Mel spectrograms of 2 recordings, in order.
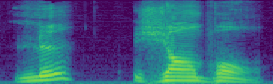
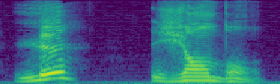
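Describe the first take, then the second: First: "Le jambon" drawn out slowly, nasal with no M or N; slow it down so students hear the nasals; slow teacher demo of "Le jambon"; slow model repeat. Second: "jambon" with nasal vowels, no M and no N sounded; teacher demo of nasal "jambon"; French nasal vowels. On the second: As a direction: keep "jambon" nasal, "ʒɑ̃bɔ̃". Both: Shown as a demonstration. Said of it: "you never hear the M".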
